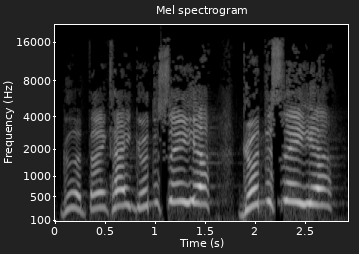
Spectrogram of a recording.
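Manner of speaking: mock the everyone's-fine small talk; fake cheerful greeting. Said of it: "Or do you want me to say".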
